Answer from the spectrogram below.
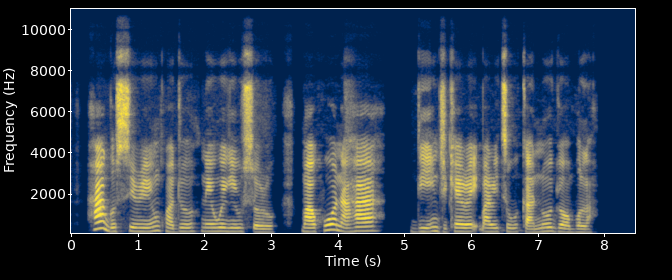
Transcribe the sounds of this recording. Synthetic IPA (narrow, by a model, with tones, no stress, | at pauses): ha˦ɡʊ˨si˨ɾɪ˨ŋ̩˦kʷa˨do˦ne˦ŋʷe˦ɣɪ˦u˦so˨ɾo˨ | ma˨kʷu˦o˦na˨ɦa˦ | dɪ˨n̩˦d͡ʒi˨kʰe˦ɾe˦k͡pa˦ɾɪ˦tu˦ɣka˨no˦ɡe˦ɔ˨bʊ˦la˦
